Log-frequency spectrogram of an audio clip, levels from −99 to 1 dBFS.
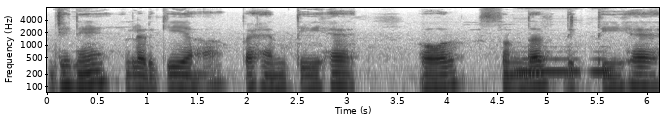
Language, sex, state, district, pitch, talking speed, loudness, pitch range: Hindi, male, Rajasthan, Jaipur, 100 Hz, 80 wpm, -19 LUFS, 95-105 Hz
